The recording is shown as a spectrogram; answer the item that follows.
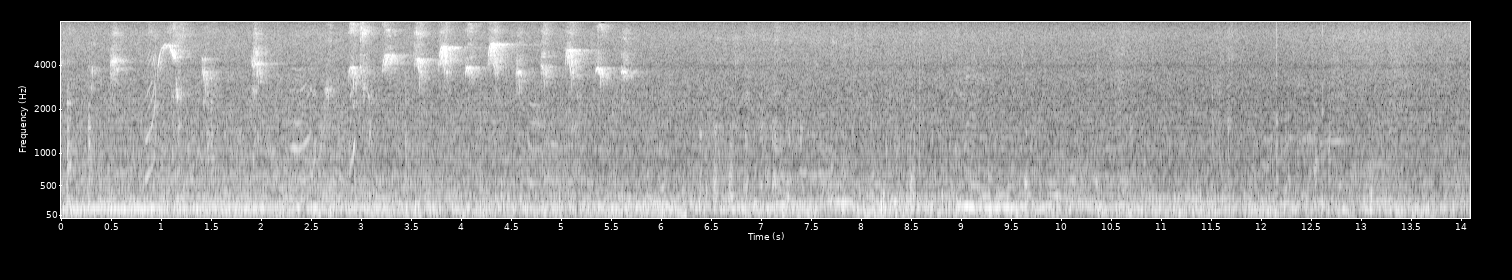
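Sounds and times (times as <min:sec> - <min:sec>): birds chirping: 0:00.0 - 0:06.9.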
